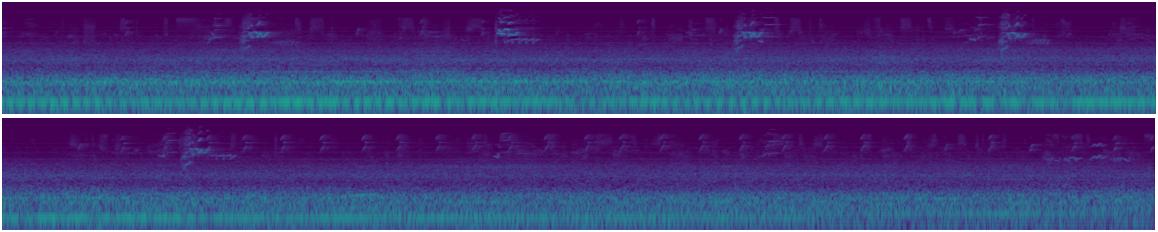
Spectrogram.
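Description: Birds calling: short, sharp, high calls falling in pitch, repeated about every three seconds, then fainter quick twittering in the second half, over a steady low rumble.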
